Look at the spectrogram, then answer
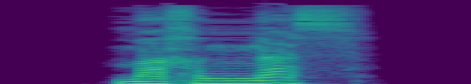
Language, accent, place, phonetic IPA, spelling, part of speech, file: German, Germany, Berlin, [ˌmaxn̩ ˈnas], machen nass, verb, De-machen nass.ogg
- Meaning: inflection of nassmachen: 1. first/third-person plural present 2. first/third-person plural subjunctive I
